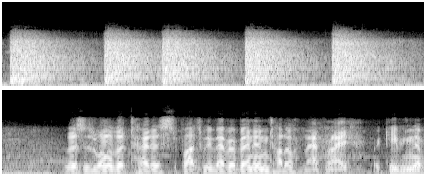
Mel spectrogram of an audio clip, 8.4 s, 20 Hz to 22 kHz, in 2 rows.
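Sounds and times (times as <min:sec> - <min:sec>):
loud sharp gunshots with decay: 0:00.0 - 0:04.2
speech: 0:04.8 - 0:08.4.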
